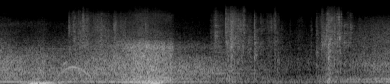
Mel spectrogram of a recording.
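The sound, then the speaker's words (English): Military trucks speed past with a deep engine rumble and low droning hum, swelling to a loud rushing peak midway before a few sharp clattering bursts as the noise tapers off. “Military trucks speed past.”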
